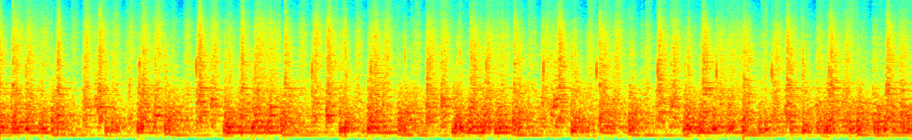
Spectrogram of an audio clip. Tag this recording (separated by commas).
Music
